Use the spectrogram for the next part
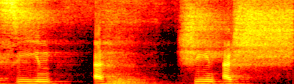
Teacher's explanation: Karena dua pita suara sangat jauh. Nafasnya lancar. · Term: huruf hams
